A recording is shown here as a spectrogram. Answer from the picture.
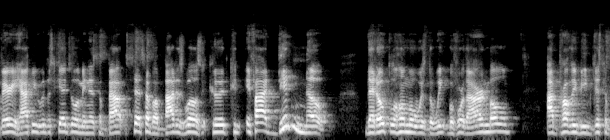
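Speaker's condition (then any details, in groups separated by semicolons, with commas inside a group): No condition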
